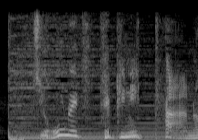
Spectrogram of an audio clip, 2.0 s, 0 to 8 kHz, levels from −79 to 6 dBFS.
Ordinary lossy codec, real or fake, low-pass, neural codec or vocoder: none; real; 7.2 kHz; none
